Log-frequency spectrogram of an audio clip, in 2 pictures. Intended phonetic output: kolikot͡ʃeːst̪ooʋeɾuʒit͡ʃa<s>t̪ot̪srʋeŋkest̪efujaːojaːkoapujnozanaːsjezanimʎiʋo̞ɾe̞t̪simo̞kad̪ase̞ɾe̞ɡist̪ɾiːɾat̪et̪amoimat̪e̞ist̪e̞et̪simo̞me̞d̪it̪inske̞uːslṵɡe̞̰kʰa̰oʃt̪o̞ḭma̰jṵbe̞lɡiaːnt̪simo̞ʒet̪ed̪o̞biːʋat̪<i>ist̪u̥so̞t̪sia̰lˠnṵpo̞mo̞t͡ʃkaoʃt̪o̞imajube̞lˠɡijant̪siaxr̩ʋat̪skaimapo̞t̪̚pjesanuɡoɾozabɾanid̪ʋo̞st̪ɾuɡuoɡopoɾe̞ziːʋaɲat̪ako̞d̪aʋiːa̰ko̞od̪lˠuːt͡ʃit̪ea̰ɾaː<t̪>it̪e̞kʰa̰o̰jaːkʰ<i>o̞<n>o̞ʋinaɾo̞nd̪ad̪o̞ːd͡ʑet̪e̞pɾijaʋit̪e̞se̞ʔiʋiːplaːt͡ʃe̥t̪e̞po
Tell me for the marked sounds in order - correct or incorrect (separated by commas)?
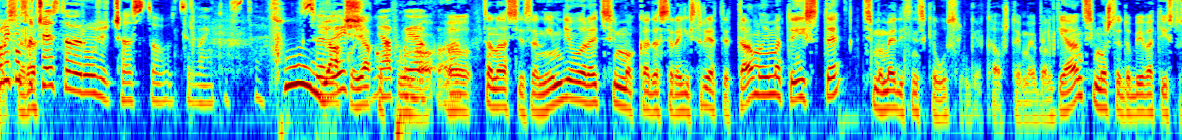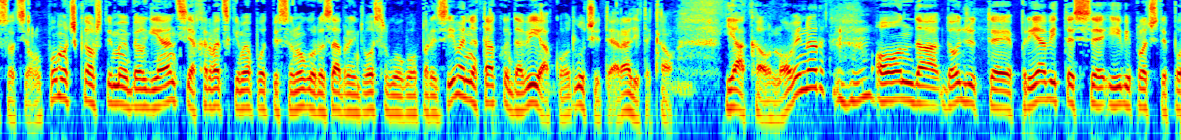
correct, correct, incorrect, incorrect, correct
